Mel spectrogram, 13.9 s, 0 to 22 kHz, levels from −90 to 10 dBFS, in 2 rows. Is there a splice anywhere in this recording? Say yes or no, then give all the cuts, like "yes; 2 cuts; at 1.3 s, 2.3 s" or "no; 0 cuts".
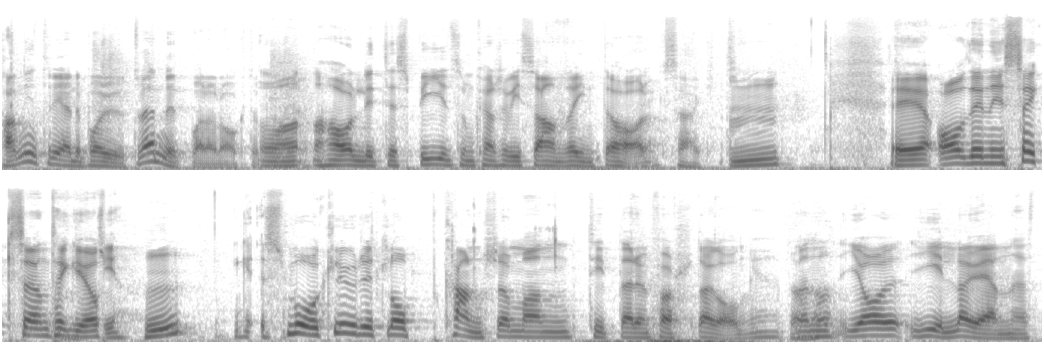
yes; 1 cut; at 7.6 s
